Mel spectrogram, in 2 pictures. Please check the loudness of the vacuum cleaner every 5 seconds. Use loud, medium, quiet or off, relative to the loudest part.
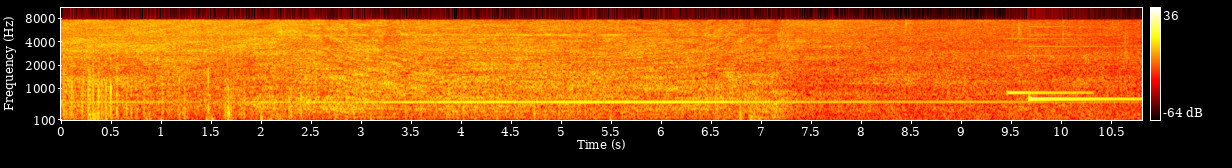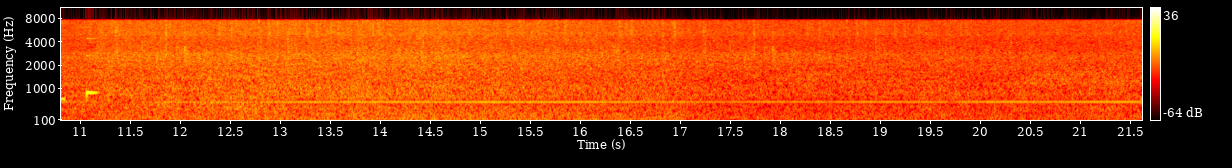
loud, loud, quiet, quiet, quiet.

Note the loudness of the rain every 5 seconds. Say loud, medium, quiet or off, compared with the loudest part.
loud, medium, loud, loud, medium.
